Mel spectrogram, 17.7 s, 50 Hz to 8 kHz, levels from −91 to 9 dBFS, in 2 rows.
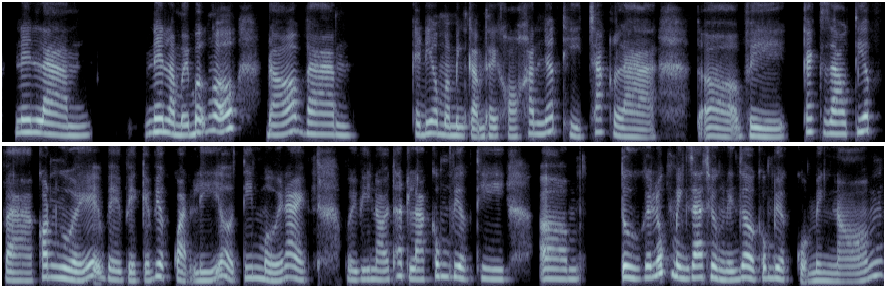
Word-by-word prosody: nên 265 Hz, +1 st, +3 dB
là 220 Hz, -5 st, +4 dB, 0.8 s
nên 275 Hz, +3 st, +5 dB
là 245 Hz, -, +4 dB
mới 210 Hz, -1 st, +1 dB
bỡ 265 Hz, +4 st, +3 dB
ngỡ. 300 Hz, +2 st, +5 dB, 0.3 s
Đó, 255 Hz, +8 st, 0 dB
và 220 Hz, -2 st, +1 dB, 0.8 s
cái 220 Hz, -, -3 dB
điều 240 Hz, +2 st, +1 dB
mà 210 Hz, -, 0 dB
mình 195 Hz, -1 st, 0 dB
cảm 175 Hz, 0 st, +1 dB
thấy 185 Hz, -1 st, -1 dB
khó 180 Hz, -1 st, -6 dB
khăn 225 Hz, +4 st, -3 dB
nhất 285 Hz, +4 st, -1 dB
thì 185 Hz, -5 st, -7 dB
chắc 265 Hz, -3 st, -2 dB
là 170 Hz, -4 st, -1 dB, 0.4 s
t -, -, -19 dB
ờ, 180 Hz, -1 st, -2 dB
về 175 Hz, -2 st, 0 dB, 0.2 s
cách 275 Hz, 0 st, +1 dB
giao 235 Hz, -1 st, +3 dB
tiếp 290 Hz, +2 st, +3 dB, 0.2 s
và 175 Hz, -2 st, -1 dB
con 245 Hz, -1 st, +2 dB
người 195 Hz, -5 st, +4 dB
ấy, -, -, +4 dB
về 195 Hz, -4 st, -3 dB
về 175 Hz, -1 st, -3 dB
cái 175 Hz, -, -3 dB
việc 260 Hz, +3 st, +2 dB
quản 190 Hz, -4 st, -1 dB
lý 175 Hz, +2 st, -1 dB
ở -, -, +1 dB
team 230 Hz, -1 st, -2 dB
mới 180 Hz, -2 st, +1 dB
này. 220 Hz, -6 st, +2 dB, 0.4 s
Bởi 195 Hz, -2 st, -3 dB
vì 200 Hz, +1 st, -3 dB
nói 195 Hz, -1 st, -2 dB
thật 270 Hz, -2 st, -3 dB
là 200 Hz, -1 st, +2 dB
công 260 Hz, +2 st, +1 dB
việc 240 Hz, -4 st, +2 dB
thì, 205 Hz, -2 st, -3 dB, 0.3 s
ờm, 205 Hz, -1 st, -1 dB, 0.4 s
từ 235 Hz, -3 st, +6 dB
cái 235 Hz, -, +5 dB
lúc 325 Hz, +1 st, +3 dB
mình 235 Hz, -6 st, +3 dB
ra 240 Hz, 0 st, +5 dB
trường 235 Hz, -5 st, +2 dB
đến 185 Hz, +1 st, -1 dB
giờ 235 Hz, -2 st, +5 dB
công 225 Hz, +2 st, -3 dB
việc 220 Hz, -3 st, +2 dB
của -, -, -4 dB
mình 175 Hz, 0 st, -3 dB
nó 160 Hz, +4 st, -4 dB
210 Hz, 215 wpm, -24 LUFS, 185-240 Hz, 0.8 s, từ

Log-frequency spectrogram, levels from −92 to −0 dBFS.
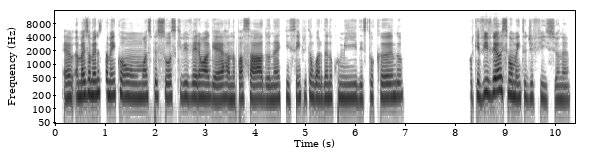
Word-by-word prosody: É 180 Hz, +1 st, 0 dB
é -, -, +1 dB
mais 200 Hz, +3 st, +4 dB
ou 220 Hz, -, +6 dB
menos 215 Hz, +2 st, +5 dB
também 210 Hz, -1 st, +2 dB
como 190 Hz, -3 st, 0 dB
as 190 Hz, +1 st, -2 dB
pessoas 190 Hz, -2 st, -3 dB
que 195 Hz, -, -12 dB
viveram 185 Hz, 0 st, +1 dB
a 180 Hz, -, +5 dB
guerra 170 Hz, 0 st, 0 dB
no 170 Hz, 0 st, -2 dB
passado, 170 Hz, -1 st, +1 dB
né, 165 Hz, +1 st, -1 dB
que 185 Hz, -1 st, -8 dB
sempre 185 Hz, +3 st, -6 dB
estão 190 Hz, -1 st, -3 dB
guardando 180 Hz, 0 st, -1 dB
comida, 180 Hz, -1 st, -3 dB
estocando 185 Hz, +2 st, -2 dB, 1.3 s
porque 205 Hz, -, -2 dB
viveu 230 Hz, +5 st, +6 dB
esse 225 Hz, -3 st, 0 dB
momento 190 Hz, -2 st, +1 dB
difícil, 170 Hz, -2 st, -7 dB
né. 165 Hz, 0 st, -6 dB
185 Hz, 160 wpm, -23 LUFS, 175-195 Hz, 1.3 s, ou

